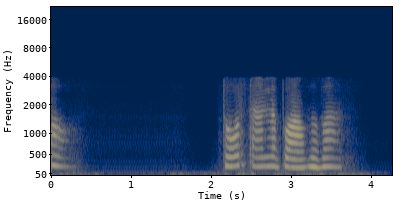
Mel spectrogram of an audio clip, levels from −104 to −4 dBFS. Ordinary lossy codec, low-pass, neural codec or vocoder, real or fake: AAC, 16 kbps; 7.2 kHz; codec, 16 kHz, about 1 kbps, DyCAST, with the encoder's durations; fake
